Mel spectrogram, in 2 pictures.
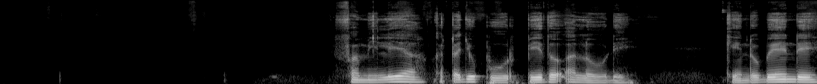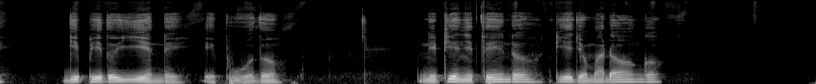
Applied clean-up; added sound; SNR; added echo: neural mask model Resemble Enhance denoiser.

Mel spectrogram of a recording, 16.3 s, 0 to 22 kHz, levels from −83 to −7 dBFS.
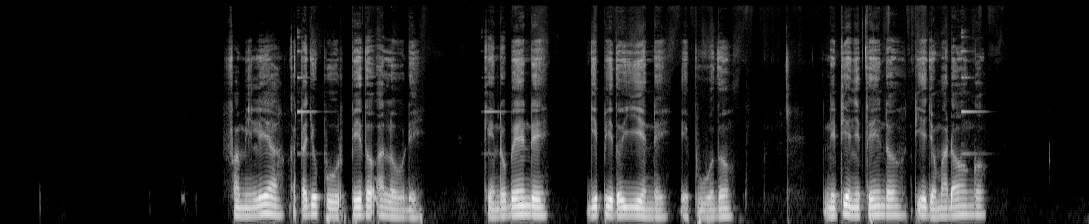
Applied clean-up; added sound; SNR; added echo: neural mask model RNNoise.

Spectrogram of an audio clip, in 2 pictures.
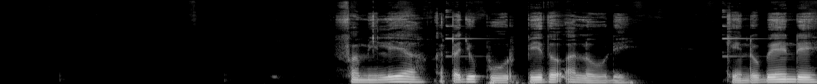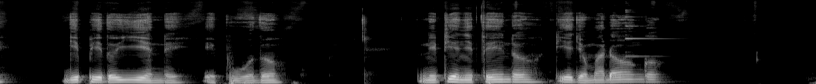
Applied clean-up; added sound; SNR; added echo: classical method log-MMSE.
